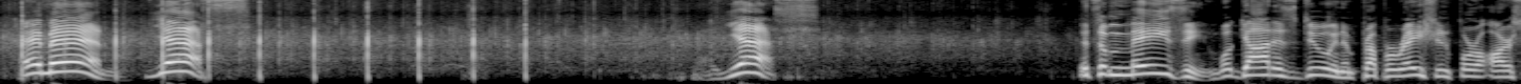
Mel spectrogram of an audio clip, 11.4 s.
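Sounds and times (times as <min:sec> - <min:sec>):
audience applause: 0:00.0 - 0:08.1
speech: 0:00.2 - 0:01.6, 0:05.4 - 0:05.9, 0:08.1 - 0:11.3.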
